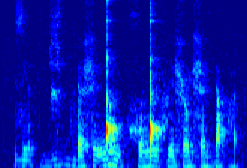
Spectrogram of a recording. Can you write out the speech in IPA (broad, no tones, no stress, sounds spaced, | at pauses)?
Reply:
z i ə̯ k i̤ ʑ i̤ b ə̤ ɾ ə ʂ i ŋ͡ǃ o m i̤ k χʷ ə ŋ͡ǃ u f i ʂ o j ʂ ə j i̤ ɾ ə qʷ ə̤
